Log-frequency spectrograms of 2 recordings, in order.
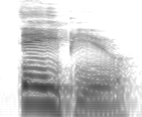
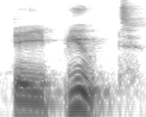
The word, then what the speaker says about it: debut: Debut. There is no t sound in this word, even though the spelling uses the t, do not pronounce the t. So do not say debut, say debut. Debut.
